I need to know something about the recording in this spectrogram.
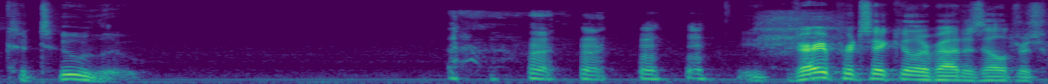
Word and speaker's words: Cthulhu: supposed to be pronounced Cthulhu very particular about his Eldridge Horrors I'm guessing he thinks the H is silent well in some ways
